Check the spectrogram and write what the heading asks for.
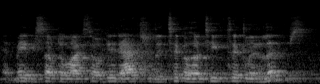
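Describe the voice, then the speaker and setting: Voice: mid-range voice, steady tone, fast talker, slight background noise. A person reading a literary story aloud theatrically, as one of an ensemble on stage. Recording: very echoey live theatre, distant mic.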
